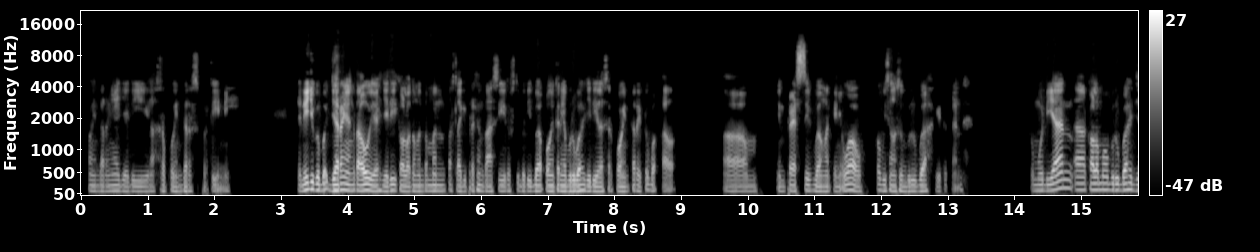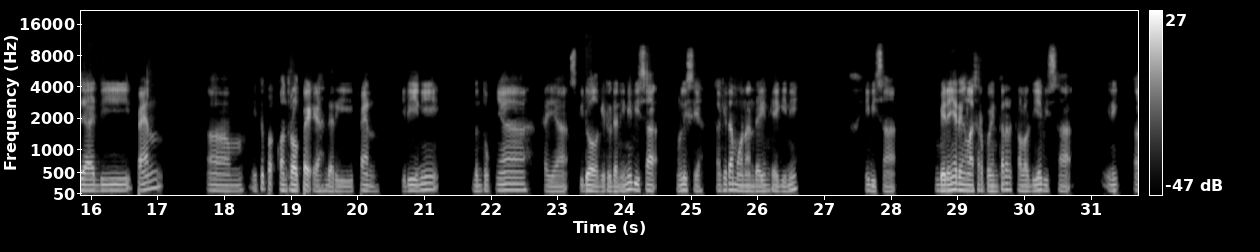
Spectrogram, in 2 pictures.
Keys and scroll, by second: 20.3 ctrl+p.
